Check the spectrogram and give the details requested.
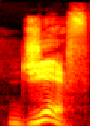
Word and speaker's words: GIF: man who invented the gif image format according to him the acronym is pronounced with a soft G jiff not gif our response to both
